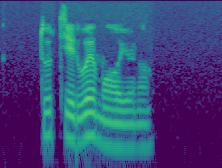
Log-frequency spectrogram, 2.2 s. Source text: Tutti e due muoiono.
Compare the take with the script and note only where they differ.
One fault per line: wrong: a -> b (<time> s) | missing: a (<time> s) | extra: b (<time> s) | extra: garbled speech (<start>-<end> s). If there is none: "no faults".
no faults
